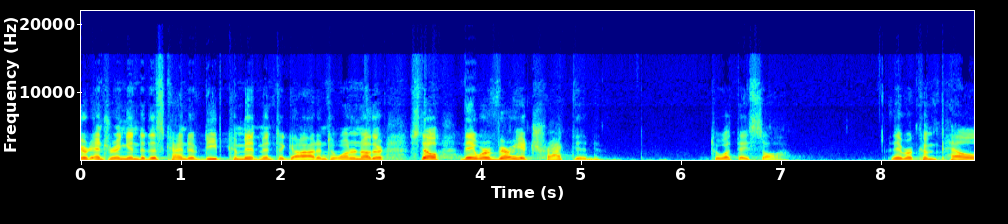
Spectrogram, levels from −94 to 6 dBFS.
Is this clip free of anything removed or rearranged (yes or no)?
yes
